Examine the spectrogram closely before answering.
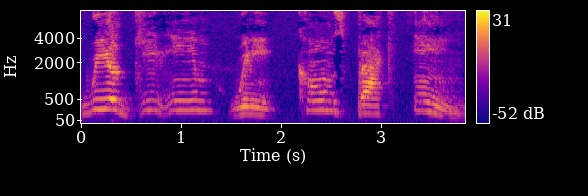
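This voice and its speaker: In a loud, put-on character voice, a female-sounding speaker at medium pitch for a woman talks at a very slow pace. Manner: angry, loud.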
